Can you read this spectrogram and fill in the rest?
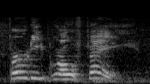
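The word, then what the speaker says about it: Ferde Grofé: It is pronounced Ferdy Grofe.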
